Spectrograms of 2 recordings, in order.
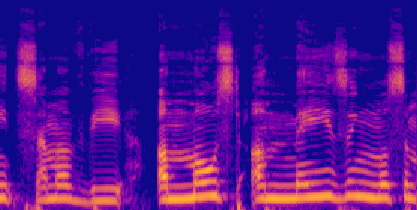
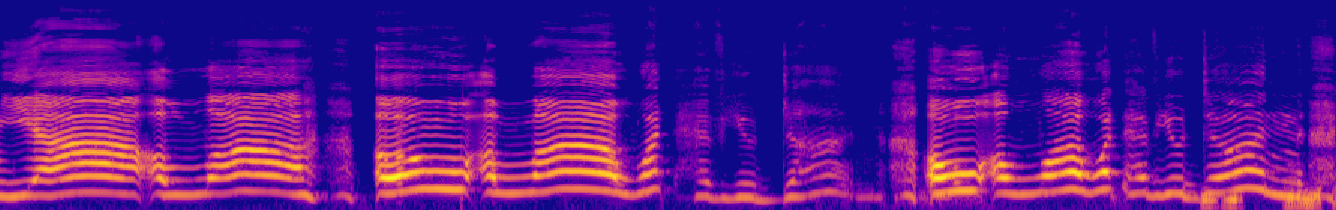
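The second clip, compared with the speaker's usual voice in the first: high, slow anguished wail with a sob; wailing cry to Allah; 9 semitones higher, 6 dB louder, much slower than usual. Acted. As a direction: cry out to God in pain, drawing every word out. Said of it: "He was yelling at the top of his lungs".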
